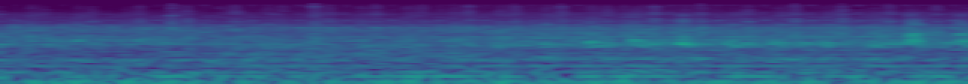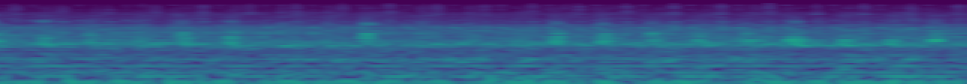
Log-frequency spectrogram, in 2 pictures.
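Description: Uneven tinny rattle, roughly one or two per second, over a steady idle that grows slightly busier; source of the rattle unknown.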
